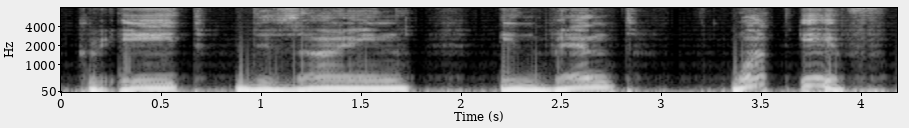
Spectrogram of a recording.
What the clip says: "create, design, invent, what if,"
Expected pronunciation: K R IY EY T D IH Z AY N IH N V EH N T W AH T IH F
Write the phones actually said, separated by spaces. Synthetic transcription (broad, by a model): K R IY EY T D IH Z AY N IH N V EH N T W AH T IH F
